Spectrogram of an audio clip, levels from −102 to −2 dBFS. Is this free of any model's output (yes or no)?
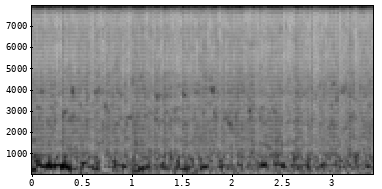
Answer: no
